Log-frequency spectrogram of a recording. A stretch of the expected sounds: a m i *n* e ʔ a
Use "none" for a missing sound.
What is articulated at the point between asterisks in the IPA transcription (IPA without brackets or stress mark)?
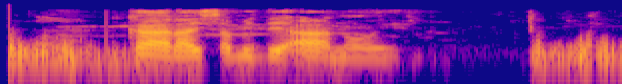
d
